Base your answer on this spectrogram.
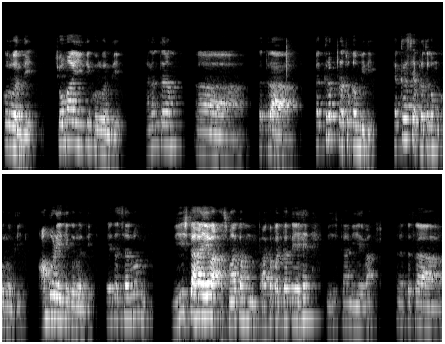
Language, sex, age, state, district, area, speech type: Sanskrit, male, 60+, Karnataka, Shimoga, rural, spontaneous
